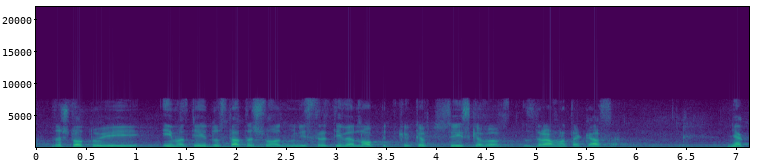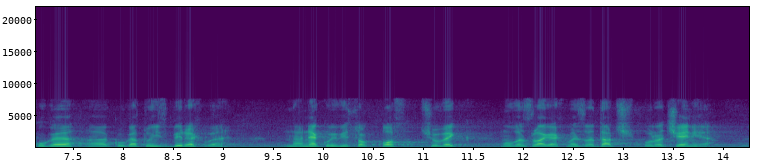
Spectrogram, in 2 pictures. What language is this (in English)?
Bulgarian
